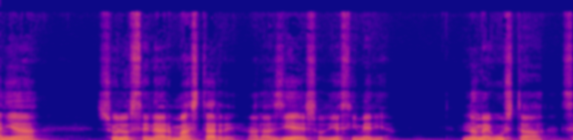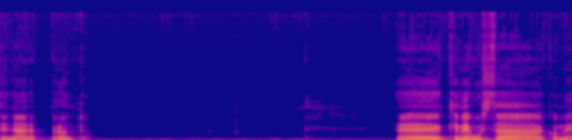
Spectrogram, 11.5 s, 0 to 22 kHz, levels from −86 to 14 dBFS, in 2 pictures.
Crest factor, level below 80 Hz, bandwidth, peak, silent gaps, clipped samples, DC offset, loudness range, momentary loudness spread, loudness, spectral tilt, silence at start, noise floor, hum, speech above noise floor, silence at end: 22 dB; -56 dBFS; over 20 kHz; -4 dBFS; none; under 0.1%; under 0.1%; 8 LU; 13 LU; -25 LUFS; -5.5 dB/octave; 0 s; -62 dBFS; none; 37 dB; 0 s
